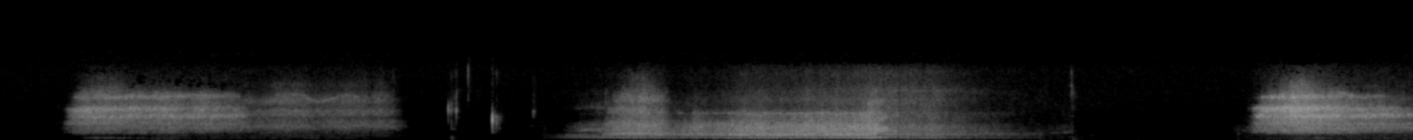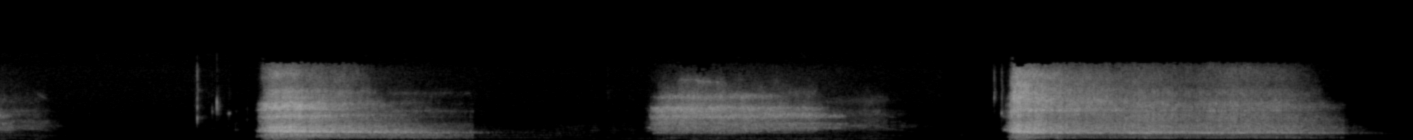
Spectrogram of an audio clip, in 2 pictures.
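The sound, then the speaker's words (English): Three deep, slow breaths taken as a group exercise, each drawn in and let out with an audible, airy sigh. The six long breathy swells are separated by short pauses, with no talking. “we always start with three deep breaths to just kind of reset everything, get yourself clear. So we'll do those together.”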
